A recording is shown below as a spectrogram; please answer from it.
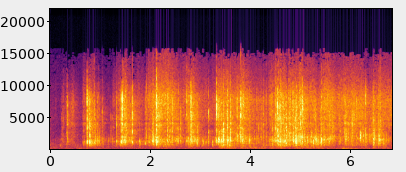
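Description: Fingertips and nails rub and scratch the top sheet of a stack of A4 printed paper on a table, crinkling it. A steady run of bright, dry rustling and scratchy crinkles with brief louder crackles is heard, with almost no low end.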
